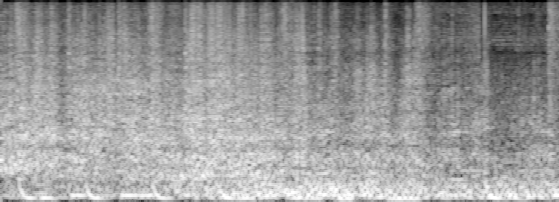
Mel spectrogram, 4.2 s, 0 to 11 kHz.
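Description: Loud, steady jet noise from an F-35A's single F135 turbofan engine as the fighter flies past, drowning out the PA music.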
